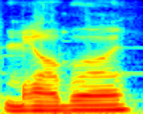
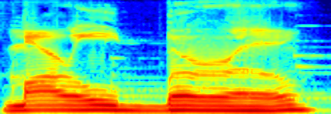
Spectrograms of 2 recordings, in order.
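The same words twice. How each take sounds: First: The word is said quickly with syllables run together. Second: The word is said fully with each syllable clear. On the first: The speaker calls it wrong. "I just say it real quick" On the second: The speaker calls it right. "But it's Marlboro"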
